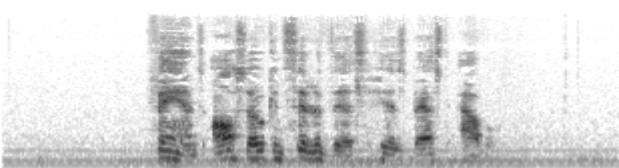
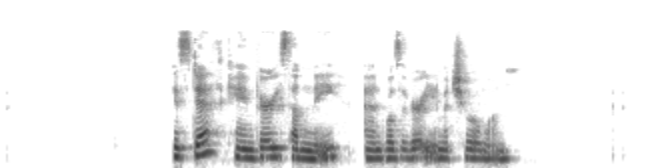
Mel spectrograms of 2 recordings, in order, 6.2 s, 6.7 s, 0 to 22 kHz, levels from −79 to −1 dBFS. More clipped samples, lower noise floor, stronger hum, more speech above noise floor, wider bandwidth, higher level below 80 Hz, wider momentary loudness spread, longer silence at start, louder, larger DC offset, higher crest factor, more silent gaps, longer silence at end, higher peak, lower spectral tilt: neither; second, -51 dBFS vs -88 dBFS; neither; second, 29 dB vs 61 dB; first, 16.5 kHz vs 11.5 kHz; first, -54 dBFS vs -70 dBFS; first, 12 LU vs 7 LU; second, 1.5 s vs 1.75 s; first, -22 LUFS vs -27 LUFS; neither; about the same, 22 dB vs 20 dB; neither; second, 1.3 s vs 1.55 s; first, -2 dBFS vs -10 dBFS; second, -3.5 dB/octave vs -5 dB/octave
